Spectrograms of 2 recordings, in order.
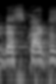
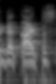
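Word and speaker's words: Descartes: ठीक है, चलिए, ever since the days of रीने डेस्कार्टस the French philosopher, क्या, ठीक है, इसको हमने जैसे डेस्कार्टस बोला था, उसको फ्रेंच प्रोनाउंसिएशन इसका होता है डेकार्ट।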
